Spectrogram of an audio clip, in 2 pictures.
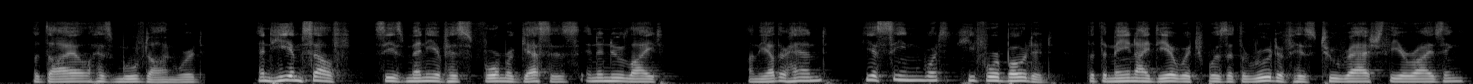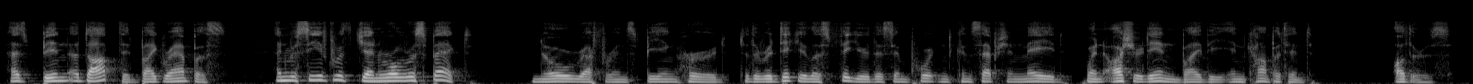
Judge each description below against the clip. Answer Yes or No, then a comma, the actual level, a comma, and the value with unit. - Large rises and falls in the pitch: No, average, 3.7 semitones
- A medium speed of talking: Yes, average, 145 wpm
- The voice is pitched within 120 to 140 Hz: Yes, low, 135 Hz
